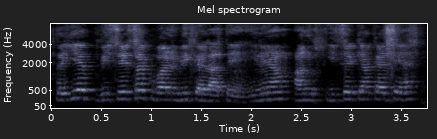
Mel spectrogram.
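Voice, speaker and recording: Brisk and high-pitched with a darkish tone, a man delivers a classroom-style Hindi grammar lesson far from the mic in an echoey room. He breaks things down step by step, repeats the key terms, and asks the class questions that he answers himself.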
